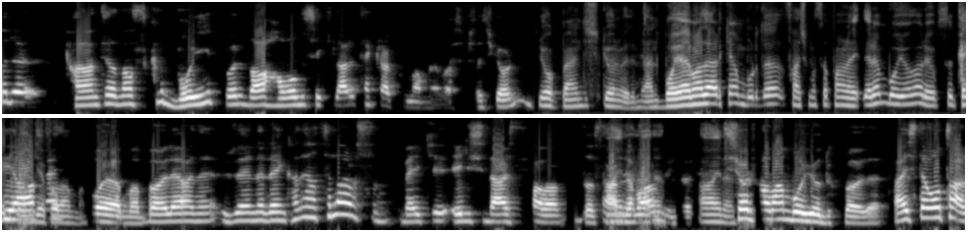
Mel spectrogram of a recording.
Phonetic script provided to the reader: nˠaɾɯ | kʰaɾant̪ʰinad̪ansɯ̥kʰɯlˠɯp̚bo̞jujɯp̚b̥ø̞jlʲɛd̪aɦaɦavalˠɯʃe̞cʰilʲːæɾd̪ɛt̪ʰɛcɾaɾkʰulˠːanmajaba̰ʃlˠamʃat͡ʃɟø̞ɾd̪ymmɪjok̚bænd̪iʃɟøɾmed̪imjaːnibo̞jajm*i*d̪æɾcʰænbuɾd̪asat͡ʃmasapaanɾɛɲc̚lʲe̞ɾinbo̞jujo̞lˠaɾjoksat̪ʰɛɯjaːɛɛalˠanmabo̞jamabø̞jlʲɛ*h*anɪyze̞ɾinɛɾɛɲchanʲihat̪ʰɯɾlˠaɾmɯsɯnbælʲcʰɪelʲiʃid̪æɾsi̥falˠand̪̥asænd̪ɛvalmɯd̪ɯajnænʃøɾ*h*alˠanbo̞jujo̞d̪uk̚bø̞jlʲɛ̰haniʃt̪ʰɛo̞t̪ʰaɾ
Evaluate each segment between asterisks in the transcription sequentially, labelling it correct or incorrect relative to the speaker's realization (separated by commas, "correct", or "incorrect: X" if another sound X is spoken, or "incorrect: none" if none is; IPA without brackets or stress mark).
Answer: incorrect: a, correct, incorrect: f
